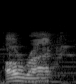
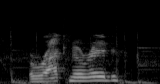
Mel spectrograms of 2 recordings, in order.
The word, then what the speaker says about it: Araquanid: Arachnoid. Not wid. Arachnoid.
